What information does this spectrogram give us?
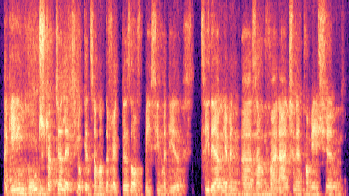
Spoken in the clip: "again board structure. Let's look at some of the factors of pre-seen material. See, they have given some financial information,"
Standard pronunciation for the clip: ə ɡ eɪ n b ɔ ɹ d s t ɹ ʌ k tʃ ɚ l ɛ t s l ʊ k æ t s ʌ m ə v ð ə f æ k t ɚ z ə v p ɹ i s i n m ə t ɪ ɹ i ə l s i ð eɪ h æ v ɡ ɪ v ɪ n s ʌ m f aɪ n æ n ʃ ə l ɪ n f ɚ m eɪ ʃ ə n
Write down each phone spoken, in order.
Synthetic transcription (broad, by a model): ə ɡ eɪ n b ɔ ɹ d s t ɹ ʌ k tʃ ɚ l ɛ t s l ʊ k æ t s ʌ m ə v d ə f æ k t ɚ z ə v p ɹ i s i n m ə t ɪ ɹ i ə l s i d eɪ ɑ ɡ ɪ v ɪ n s ʌ m f aɪ n æ n ʃ ə l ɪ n f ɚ m eɪ ʃ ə n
